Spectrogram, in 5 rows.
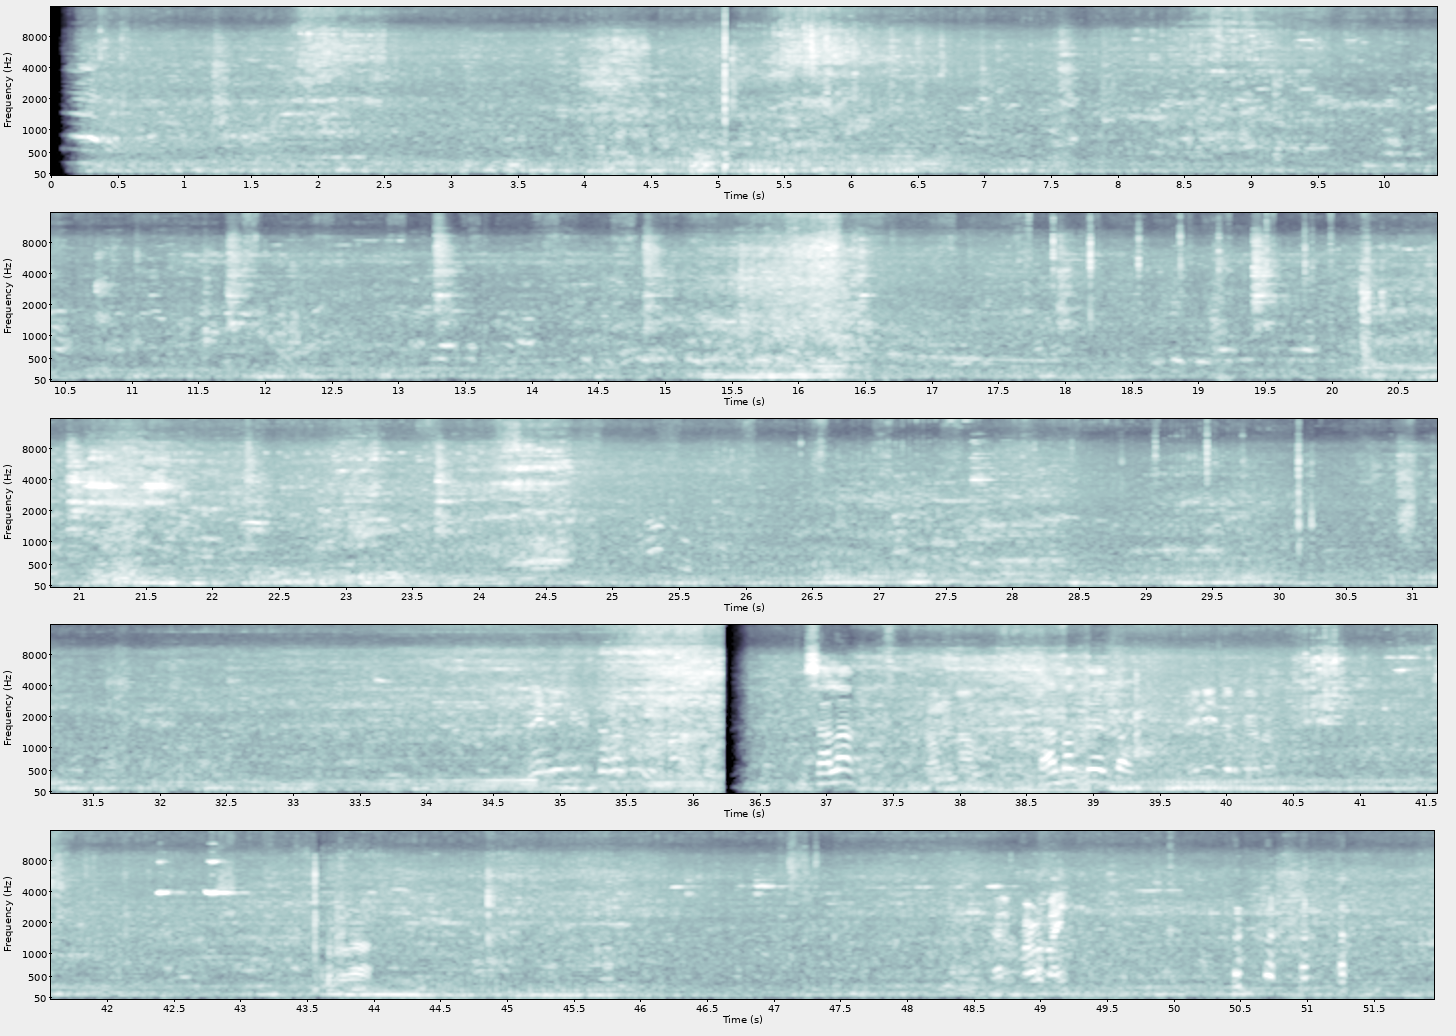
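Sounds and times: indistinct voices of people: 0.1 - 51.9
traffic rumble: 0.2 - 51.9.

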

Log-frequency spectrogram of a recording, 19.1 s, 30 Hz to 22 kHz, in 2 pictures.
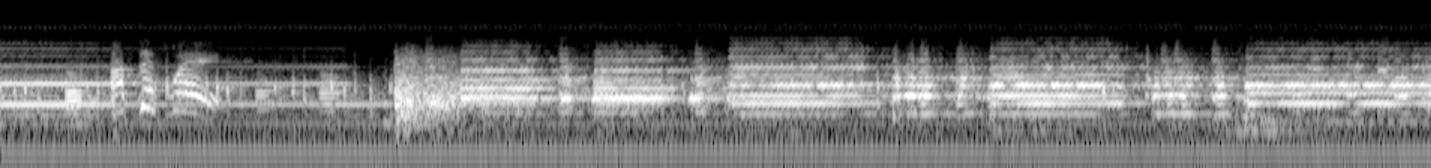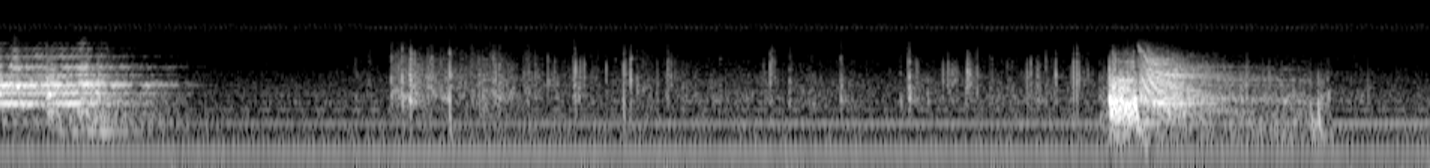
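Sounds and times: orchestral brass chords: 3.0 - 10.8.

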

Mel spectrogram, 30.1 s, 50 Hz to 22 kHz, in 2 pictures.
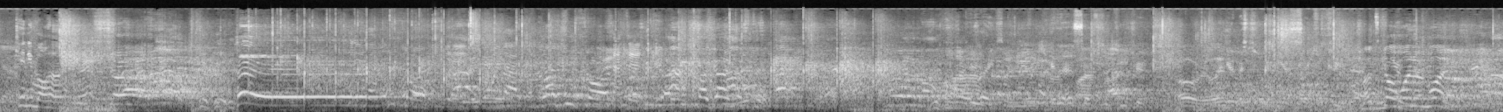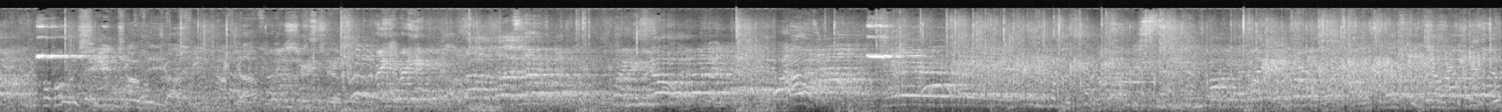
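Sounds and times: people calling and shouting: 0.0 - 30.0
volleyballs struck and bouncing: 0.5 - 1.2, 10.9 - 15.8, 18.3 - 18.8, 22.3 - 23.8, 24.9 - 28.5
whistle blasts: 15.4 - 16.0, 23.7 - 24.2.

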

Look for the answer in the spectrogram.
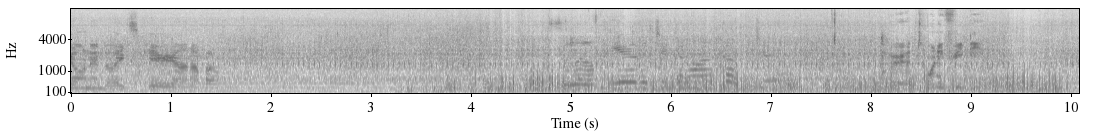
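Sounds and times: boat motor running: 0.0 - 10.0.

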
